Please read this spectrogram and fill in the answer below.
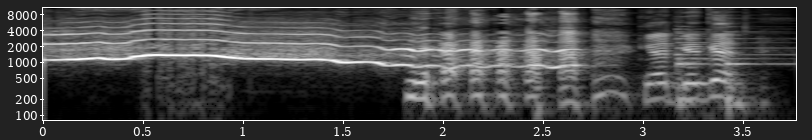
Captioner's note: laughs as he says it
